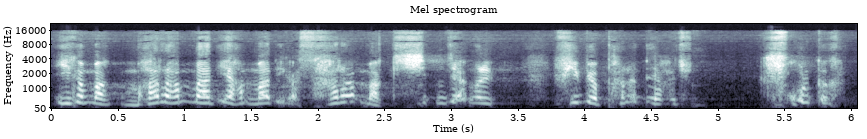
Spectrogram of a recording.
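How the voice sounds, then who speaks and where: A man preaching at a revival service who tells a story with a fairly high voice and lots of feeling. He acts out what people said as he goes. His voice rings through a church hall with a long reverb tail. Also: normal speed, fairly bright tone. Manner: emotional, vivid storytelling with acted quotes. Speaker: pastor. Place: church sanctuary.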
